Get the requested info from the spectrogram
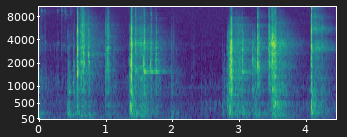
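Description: Handling clatter from a yellow EST 278A-REL manual release pull station being fitted onto its back box: clusters of sharp plastic and metal clicks and knocks about a second apart, a couple with a brief metallic ring.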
